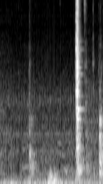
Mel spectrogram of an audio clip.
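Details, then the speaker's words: Motor starter after cleaning dust and ant debris from the contactor's magnetic core and refitting it: single crisp clack as the contactor pulls in, then near silence with no buzzing or hum; hum noise fixed. "तर आता बघा पूर्ण आवाज बंद झाला तुम्ही एकदम जवळ जरा सुद्धा त्याचा आवाज ऐकू येत नाही"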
